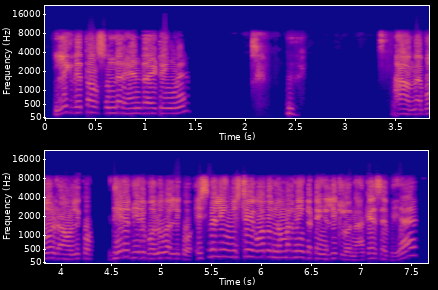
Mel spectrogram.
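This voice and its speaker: A man teaching a psychiatry class in speech, dictating notes slowly and teasing students about writing them down. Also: sits high, bright, forceful tone, dry recording, poor audio.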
